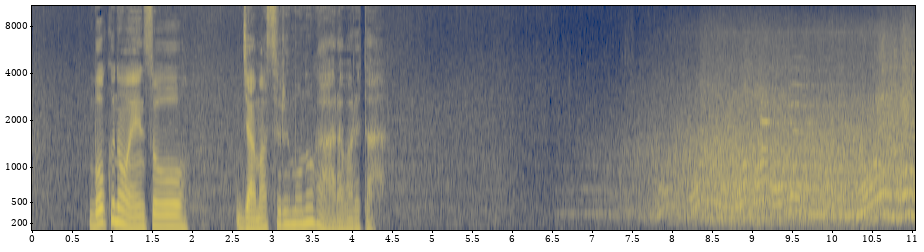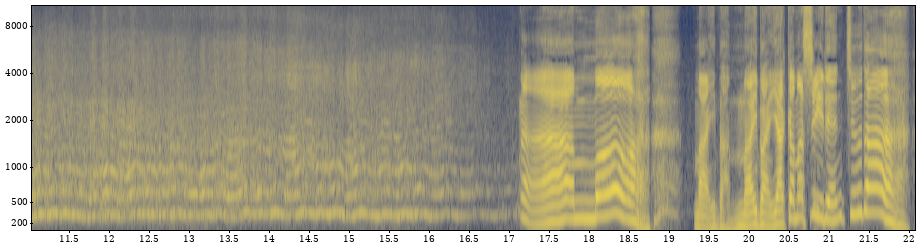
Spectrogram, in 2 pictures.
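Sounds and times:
motorcycle engines revving: 6.8 - 17.2.

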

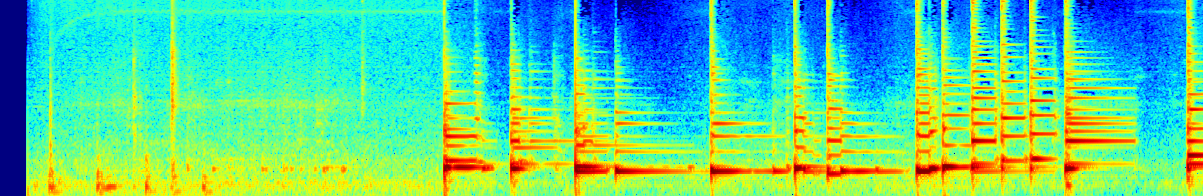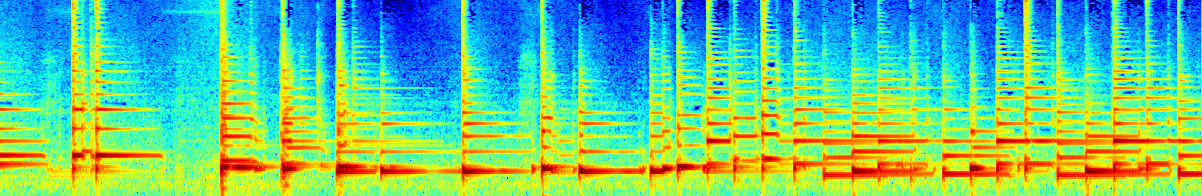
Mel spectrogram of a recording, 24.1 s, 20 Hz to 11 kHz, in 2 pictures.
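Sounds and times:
faint clicks and knocks: 0.4 - 3.8
ukulele plucked melody: 4.4 - 24.0.

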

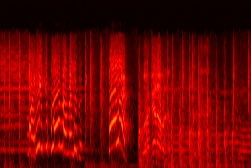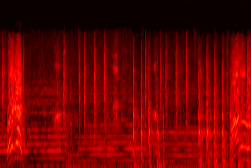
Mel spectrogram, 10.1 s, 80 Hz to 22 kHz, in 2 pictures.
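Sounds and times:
film music with steady chords: 1.7 - 10.0.

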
